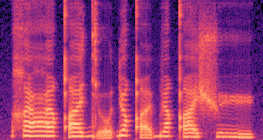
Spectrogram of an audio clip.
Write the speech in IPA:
χ e ʕ ɛ qʼ ɛ dʲ o̰ ɗ y qʼ ḛ b e qʼ ɛ ʃ y

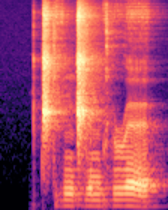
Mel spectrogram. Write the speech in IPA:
t͡ʃʼ i̤ n d͡ʒ e m b i̤ ɹ ɛ

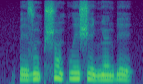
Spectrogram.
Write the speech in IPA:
k͡p e˧ z ũ˦˨ p ʃ ɔ̃˦˨ kʷ eː˦ ʃ e˦˨ ɲ ɛ̃˧ ɡ͡b e˦˨

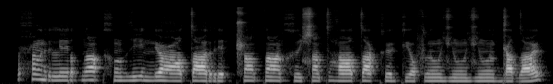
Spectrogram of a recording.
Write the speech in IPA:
ħ ũ r l i r dˤ ɛ̃ ʔ x ũ ɦ i n ʏ ʕ ɛ tˤ ɒ r i ʔ ʈ͡ʂ ɔ̃ tˤ ũ x ʉ ɕ ɛ̃ tˤ ɦ ɔ tˤ ʉ kʰ ʏ kʲ ɔ f l ũ ʑ ũ ʑ ũ l ɡʲ ɔ dˤ ʏ

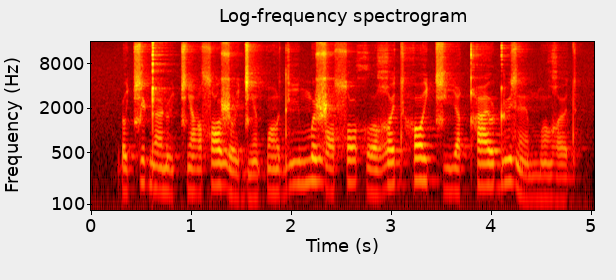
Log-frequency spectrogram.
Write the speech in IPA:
ɽ ʊ˨ t͡ɕ ɪ˦ ɖ ɐ̃˨ ɽ y˩ t͡ɕ ɛ̃˨ ɪ̯ sˤ œ˦ ʐ ʊ˩ ɪ̯ d͡ʑ ɛ̃˩ p ɔ̃˨ ʊ̯ d iː˦ m ʊ˥ ʐ ø˨ sˤ u˥ x o˨ ʁ ʏ˦ d h ɔ˥ ɪ̯ t͡ɕ iː˨ qʰ ɛ˦ ʊ̯ ɖ y˥ z ɛ̃˩ m õ˩ ʁ œ˩ d

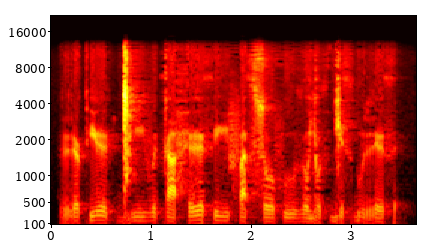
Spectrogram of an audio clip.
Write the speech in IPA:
r ə˞ k ɾʲ ɘː k ɡ͡ǀ iː β ɘ k a h ɘː θ iː f a θ s o f uː ð o j o θ ɡʲ ɛ θ ɠ u r ɘ θ

